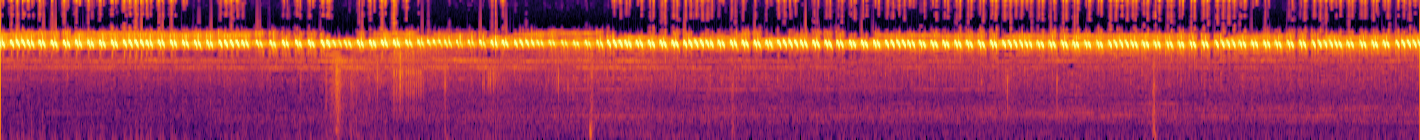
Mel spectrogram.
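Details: Cricket chirping, sound used to drive away rats and to lure lovebirds; a steady, high, shrill trill of rapid pulses running without pause, with a few faint clicks beneath.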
